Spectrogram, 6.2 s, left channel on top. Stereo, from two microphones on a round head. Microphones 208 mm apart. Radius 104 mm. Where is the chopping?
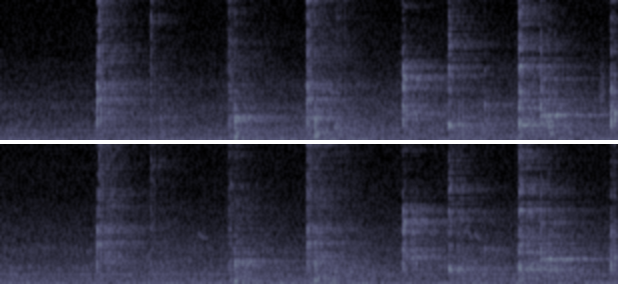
20° left (ahead or behind), 3.5 m.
